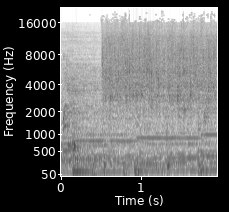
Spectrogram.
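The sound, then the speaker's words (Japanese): Shower water bursts on partway through and keeps running in a steady, even hiss to rinse hair after washing, over a faint low hum. “じゃ、流すね。シャワーちょうだい。 はい、出して。”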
